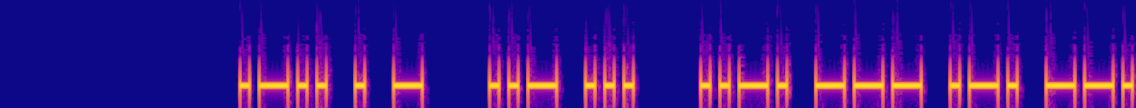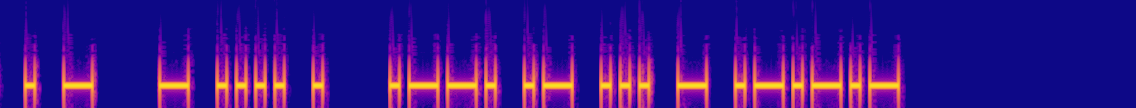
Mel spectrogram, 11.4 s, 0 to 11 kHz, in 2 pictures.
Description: Morse code, heard as a keyed tone, about 25 wpm, 700 Hz. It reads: LET US FORGET THE PAST.
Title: Sentences from Top 1200 Words 25wpm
